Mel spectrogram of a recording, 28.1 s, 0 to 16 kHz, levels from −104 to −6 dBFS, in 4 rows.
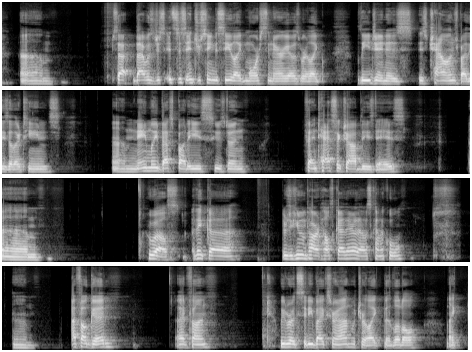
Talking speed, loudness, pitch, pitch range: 150 wpm, -20 LUFS, 125 Hz, 115-140 Hz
